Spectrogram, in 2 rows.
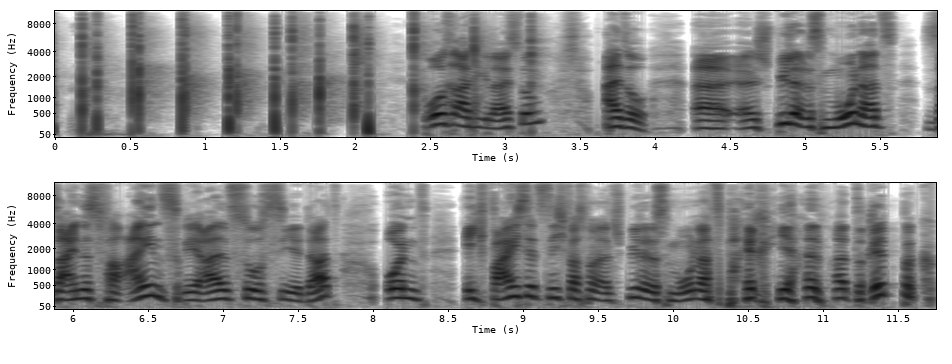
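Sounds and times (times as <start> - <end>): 
sharp hand claps: 0.0 - 3.4
speech: 2.5 - 11.7.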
